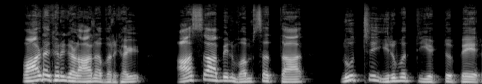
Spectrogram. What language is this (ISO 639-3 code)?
tam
